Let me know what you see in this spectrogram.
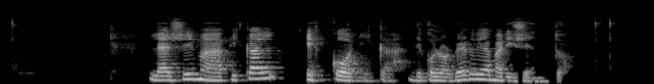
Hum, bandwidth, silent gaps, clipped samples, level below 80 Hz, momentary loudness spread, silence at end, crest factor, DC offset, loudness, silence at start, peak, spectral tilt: none; 9.2 kHz; 1.41-1.48 s, 2.86-2.98 s, 5.50-5.54 s; under 0.1%; -70 dBFS; 18 LU; 0.9 s; 20 dB; under 0.1%; -24 LUFS; 1.1 s; -6 dBFS; -5 dB/octave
